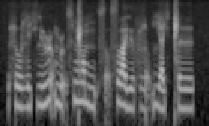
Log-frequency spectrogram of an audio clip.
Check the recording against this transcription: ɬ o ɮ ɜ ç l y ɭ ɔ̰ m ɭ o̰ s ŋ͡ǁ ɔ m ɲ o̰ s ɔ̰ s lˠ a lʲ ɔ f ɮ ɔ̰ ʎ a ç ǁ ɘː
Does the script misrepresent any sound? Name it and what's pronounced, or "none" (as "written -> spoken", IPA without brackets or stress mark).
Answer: none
